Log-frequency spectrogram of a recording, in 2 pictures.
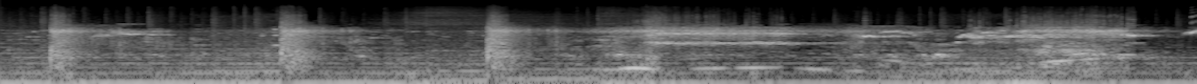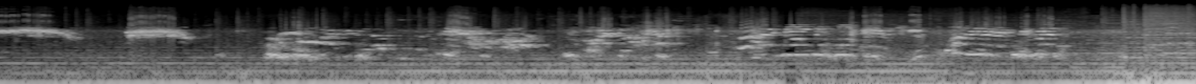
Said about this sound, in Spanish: Sí, y lo que ustedes escuchaban también en este audio serían disparos. Eso todavía no ha sido del todo confirmado por carabineros porque no hay evidencia balística, pero sí está el testimonio.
